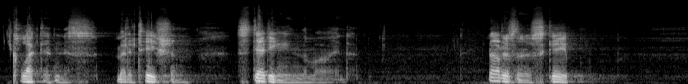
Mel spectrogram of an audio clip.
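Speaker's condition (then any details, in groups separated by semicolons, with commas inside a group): No condition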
